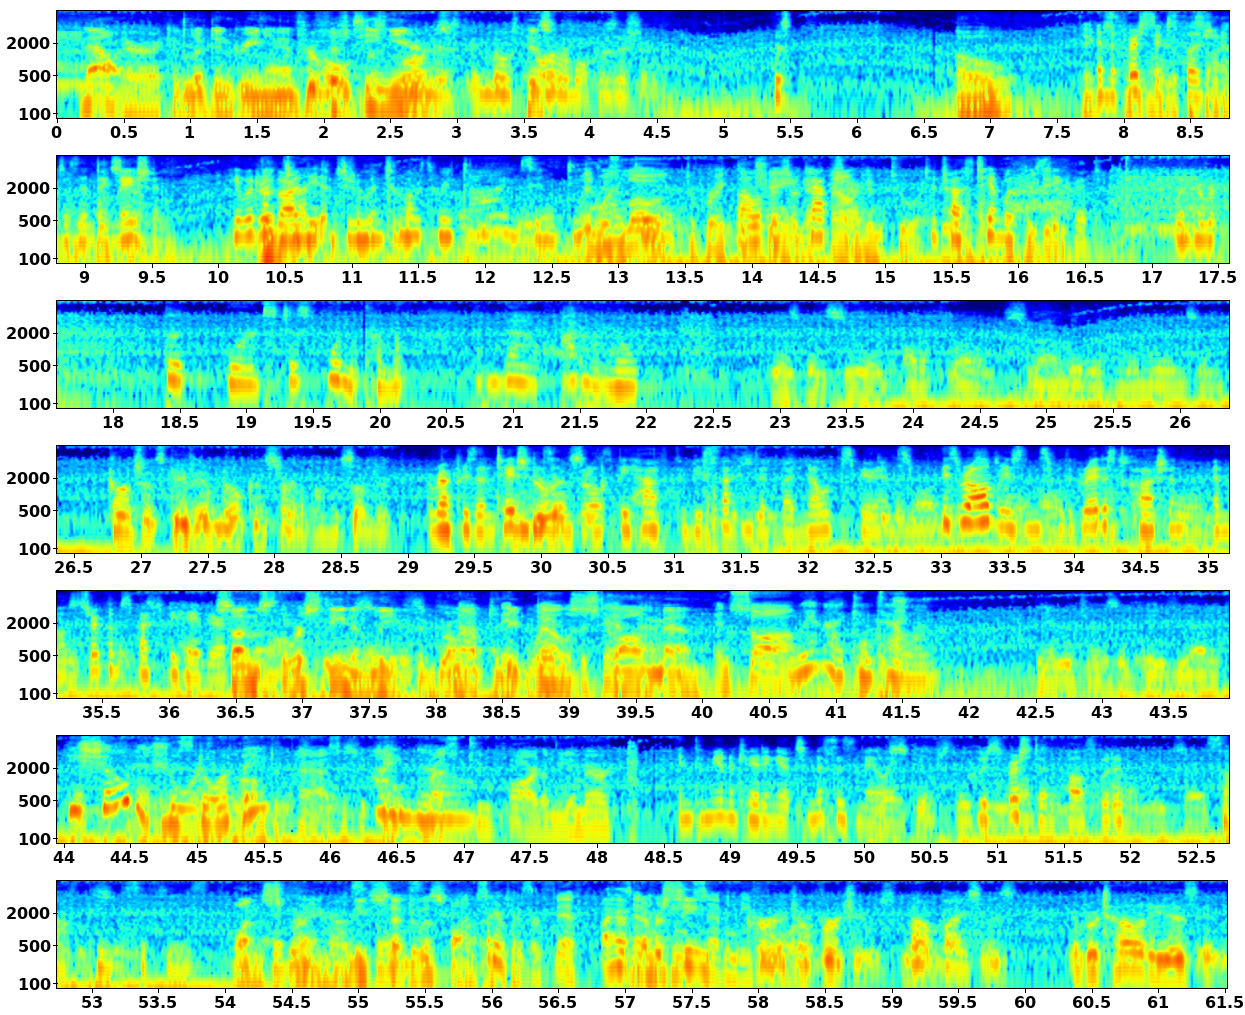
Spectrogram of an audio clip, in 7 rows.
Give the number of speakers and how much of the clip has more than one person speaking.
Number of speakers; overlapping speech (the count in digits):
7, about 52%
